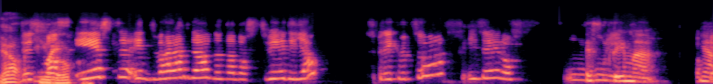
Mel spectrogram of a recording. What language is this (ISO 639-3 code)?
nld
